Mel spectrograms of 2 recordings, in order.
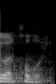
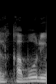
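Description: First: والقبول as wal-qubūl, u after q; والقبول rounded to qu-būl; damma form. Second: القبول as al-qabūl, a after q; القبول opened to qa-būl; fatha form. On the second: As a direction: say القبول with an open a. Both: Shown as a demonstration. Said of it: "يجوز فيه الفعول والفعول".

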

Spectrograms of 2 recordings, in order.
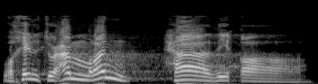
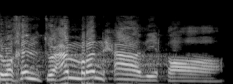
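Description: First: Repeated even slower, lower and falling; teacher repeating the verse slowly for students; slow, falling recitation. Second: Slow, drawn-out reading of the verse line; teacher reading the grammar verse slowly; slow recitation. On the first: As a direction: draw out every word and let it fall. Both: Shown as a demonstration. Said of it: "المصنف قال".

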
